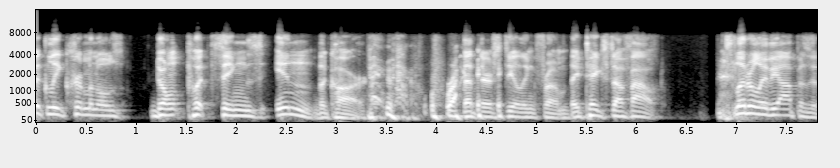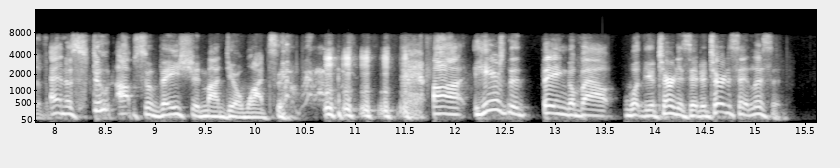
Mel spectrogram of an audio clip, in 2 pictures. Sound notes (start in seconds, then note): 10.0 laugh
